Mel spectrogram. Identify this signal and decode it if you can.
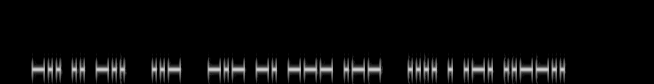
Morse code, heard as a keyed tone, about 32 wpm, 700 Hz. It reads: DID U KNOW HER?
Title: Sentences from Top 100 Words and Abbreviations 30wpm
